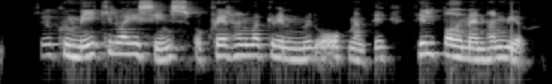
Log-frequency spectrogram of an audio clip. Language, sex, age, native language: Icelandic, female, 50-59, Icelandic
